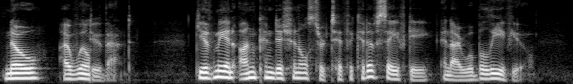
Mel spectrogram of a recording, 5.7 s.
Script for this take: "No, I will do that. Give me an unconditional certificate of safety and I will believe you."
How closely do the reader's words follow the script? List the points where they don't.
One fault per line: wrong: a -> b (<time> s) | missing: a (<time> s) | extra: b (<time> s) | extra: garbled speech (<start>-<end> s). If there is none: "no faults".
no faults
